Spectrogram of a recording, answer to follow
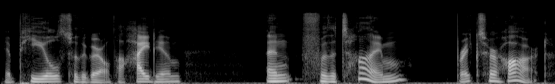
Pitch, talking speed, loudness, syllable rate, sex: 135 Hz, 160 wpm, -23 LUFS, 3.8 syllables/s, male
